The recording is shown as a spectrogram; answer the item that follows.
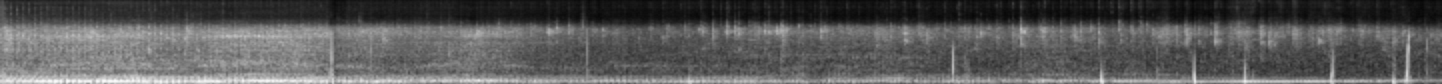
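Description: Motorcycle engines running, loudest at first, then fading as the bikes pull away; a steady engine hum rises again near the end, with a few sharp clicks in the second half.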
